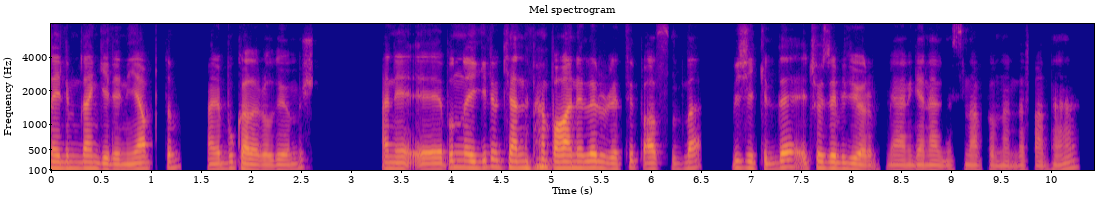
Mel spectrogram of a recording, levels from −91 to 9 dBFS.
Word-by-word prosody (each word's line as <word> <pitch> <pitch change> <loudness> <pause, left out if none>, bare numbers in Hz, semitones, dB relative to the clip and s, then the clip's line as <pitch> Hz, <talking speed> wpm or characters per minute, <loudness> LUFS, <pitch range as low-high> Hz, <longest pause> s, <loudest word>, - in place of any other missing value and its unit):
elimden 125 -1 +2
geleni 105 -2 0
yaptım. 120 +6 0 0.2
Hani, 105 +1 -1
bu 125 - -5
kadar 105 -4 +3
oluyormuş." 100 +1 -3 0.7
Hani, 120 0 0
eee, 110 -1 +2
bununla 140 0 +1
ilgili 140 +3 +1
kendime 135 +2 +1
bahaneler 130 +1 +6
üretip 125 +4 -3
aslında 115 +3 -1 0.3
bir 135 - -2
şekilde, 130 +2 +1
eee, 110 - -3
çözebiliyorum, 115 -7 +1
yani, 95 0 -4
genelde 95 -1 -3
sınav 95 -1 -7
konularında 90 0 -8
falan. 90 0 -7
Hı 95 - -7
hı. 140 +3 -10
115 Hz, 150 wpm, -25 LUFS, 100-130 Hz, 0.7 s, bahaneler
